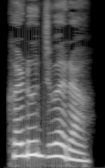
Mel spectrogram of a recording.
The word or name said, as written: ಕಡುಜ್ವರ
